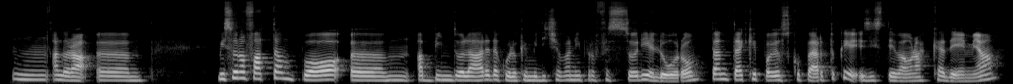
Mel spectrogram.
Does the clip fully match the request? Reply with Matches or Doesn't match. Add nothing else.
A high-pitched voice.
Matches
